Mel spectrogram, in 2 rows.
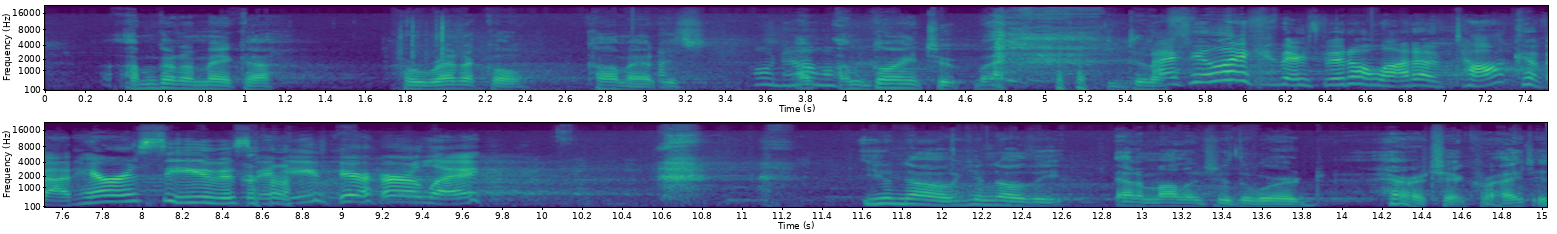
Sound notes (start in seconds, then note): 4.7 laughter; 9.6 laughter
